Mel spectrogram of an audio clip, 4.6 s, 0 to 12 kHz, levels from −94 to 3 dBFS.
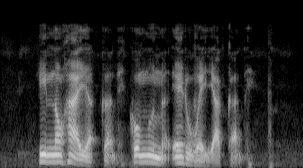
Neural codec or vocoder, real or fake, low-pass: codec, 16 kHz, 2 kbps, FunCodec, trained on LibriTTS, 25 frames a second; fake; 7.2 kHz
